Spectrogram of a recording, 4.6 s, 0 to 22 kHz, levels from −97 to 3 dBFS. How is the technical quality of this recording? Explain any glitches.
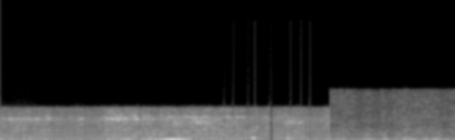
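The recording has two clear problems, both in the first 3.3 seconds.

From 0.0 to 3.3 s, the speech is dull and boxy. A faint new noise floor sits well below the speech. There is no gap and no obvious level jump. This is likely an input switched to a poorer device, such as a headset's call profile, which passes a narrower band.

From 2.23 to 3.12 s, there is a repeated stall, or stutter. Eight short hitches drag the speech, the longest about 27 ms. Packets arrived late and the jitter buffer ran dry. The receiver stretched the last sound to fill about 88 ms in total, so nothing is lost.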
